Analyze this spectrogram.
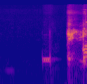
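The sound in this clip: Telephone dialing as a call is placed: a faint short beep, then a louder electronic tone, followed by a harsh, noisy burst of sound.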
